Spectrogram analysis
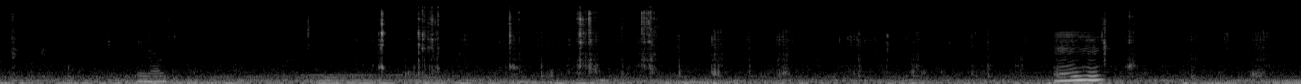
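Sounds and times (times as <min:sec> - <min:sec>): crunchy chewing: 0:00.0 - 0:13.0.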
